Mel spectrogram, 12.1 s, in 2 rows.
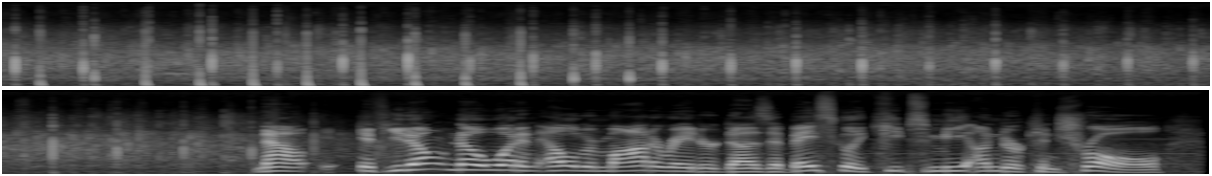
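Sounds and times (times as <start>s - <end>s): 
audience applause: 0.0s - 8.0s
speech: 7.4s - 12.0s.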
